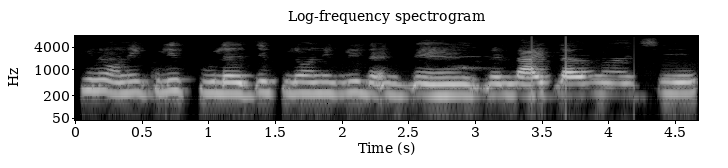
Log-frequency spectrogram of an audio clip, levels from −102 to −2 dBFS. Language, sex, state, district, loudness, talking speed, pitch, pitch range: Bengali, female, West Bengal, Jhargram, -33 LUFS, 155 wpm, 230 Hz, 215-240 Hz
